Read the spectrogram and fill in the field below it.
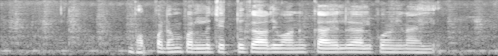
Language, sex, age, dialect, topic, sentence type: Telugu, male, 51-55, Utterandhra, agriculture, statement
